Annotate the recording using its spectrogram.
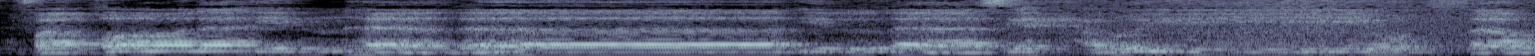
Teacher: Ya, hati-hati di sihri itu sih pakai hak ya. Kemudian run tanwin ketemu dengan ya itu idgham bi ghunnah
